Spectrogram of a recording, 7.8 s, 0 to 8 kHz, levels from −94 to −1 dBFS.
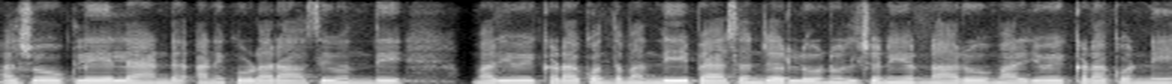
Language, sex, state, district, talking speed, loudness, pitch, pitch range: Telugu, female, Andhra Pradesh, Guntur, 140 wpm, -15 LUFS, 190 Hz, 185-195 Hz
